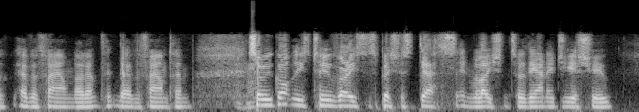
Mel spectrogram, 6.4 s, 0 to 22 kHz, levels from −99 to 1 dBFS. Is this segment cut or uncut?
cut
